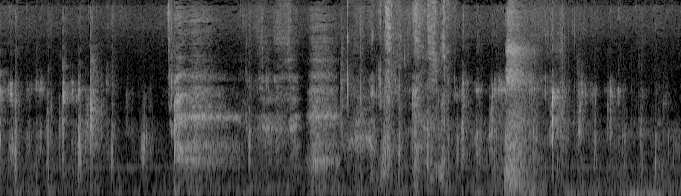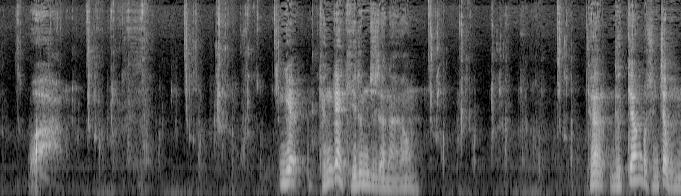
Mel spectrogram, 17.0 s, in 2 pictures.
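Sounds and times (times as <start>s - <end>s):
chewing mouth sounds: 0.0s - 2.2s, 4.2s - 12.5s, 13.8s - 15.9s
person breathing: 2.1s - 4.8s.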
